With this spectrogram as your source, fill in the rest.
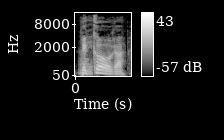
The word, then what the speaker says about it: pecora: C'est brebis, pecora. Pecora. Excuse-moi pour le... Oui, l'accent tonique sur la première.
